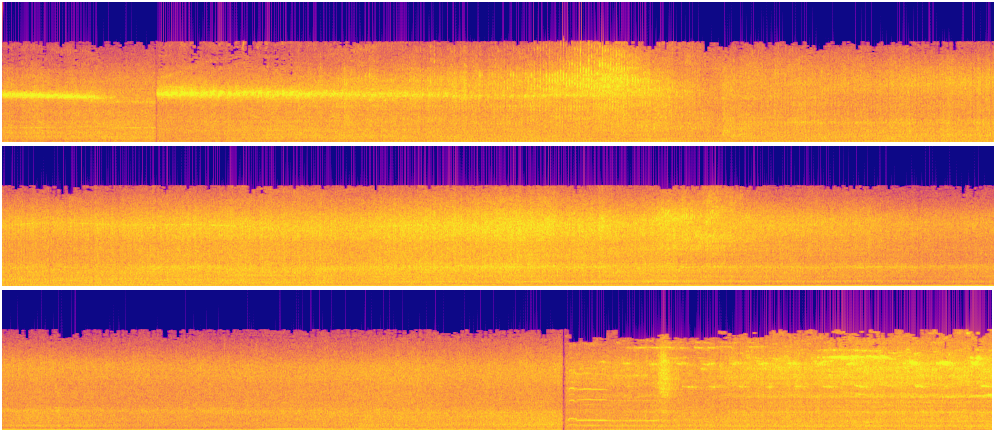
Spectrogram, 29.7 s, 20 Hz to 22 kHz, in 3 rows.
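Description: Heavy diesel trucks driving past one after another, engines running under load. For much of the time a loaded Hino 500 cargo truck's engine gives a loud, steady low drone.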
